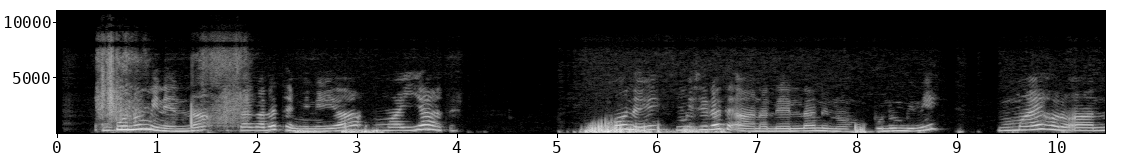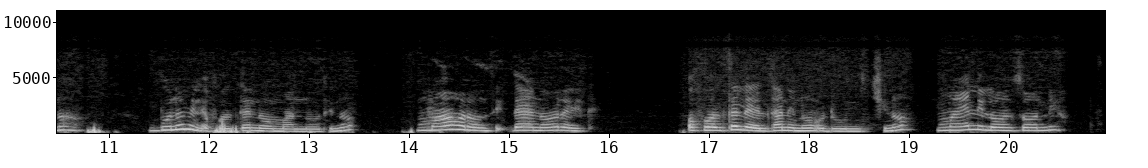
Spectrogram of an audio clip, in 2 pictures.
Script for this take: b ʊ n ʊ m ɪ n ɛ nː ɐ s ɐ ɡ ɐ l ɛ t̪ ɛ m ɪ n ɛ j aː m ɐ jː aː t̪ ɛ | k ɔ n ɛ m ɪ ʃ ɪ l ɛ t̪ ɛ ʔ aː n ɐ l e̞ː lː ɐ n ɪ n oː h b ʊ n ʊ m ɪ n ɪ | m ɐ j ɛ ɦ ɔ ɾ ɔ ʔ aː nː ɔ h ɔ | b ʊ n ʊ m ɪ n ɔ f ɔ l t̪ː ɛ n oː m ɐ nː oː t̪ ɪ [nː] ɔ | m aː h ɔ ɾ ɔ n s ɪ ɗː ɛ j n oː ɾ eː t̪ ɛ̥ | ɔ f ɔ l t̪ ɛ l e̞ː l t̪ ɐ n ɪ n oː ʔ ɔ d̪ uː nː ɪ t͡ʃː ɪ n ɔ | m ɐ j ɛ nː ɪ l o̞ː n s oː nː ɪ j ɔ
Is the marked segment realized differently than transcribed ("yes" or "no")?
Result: yes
